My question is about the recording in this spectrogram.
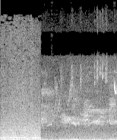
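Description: A steady hiss cuts off a little under a second in. Outdoor ambience with birds chirping follows.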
